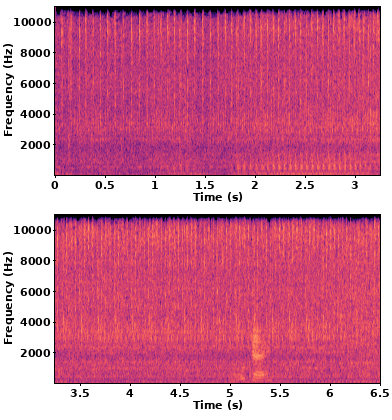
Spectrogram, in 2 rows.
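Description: An SR20 engine idles in an Infiniti G20 as a steady, close, low rumble that rises slightly in pitch midway, while a person speaks briefly over it.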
